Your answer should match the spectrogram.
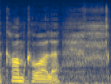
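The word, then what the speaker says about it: Kalm Koala: have a look so calm koala which is spelt k-a-l-m as in calm k for koala kom koala they have a really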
